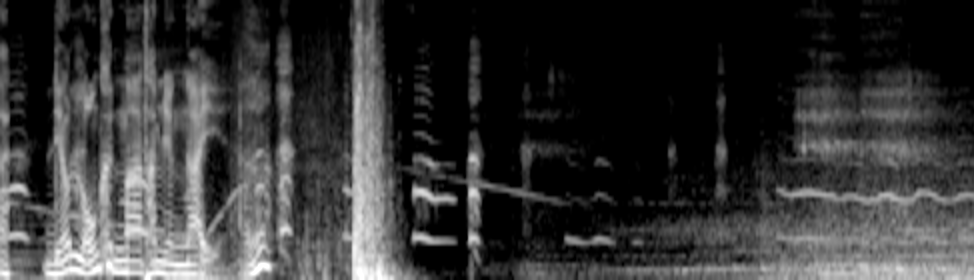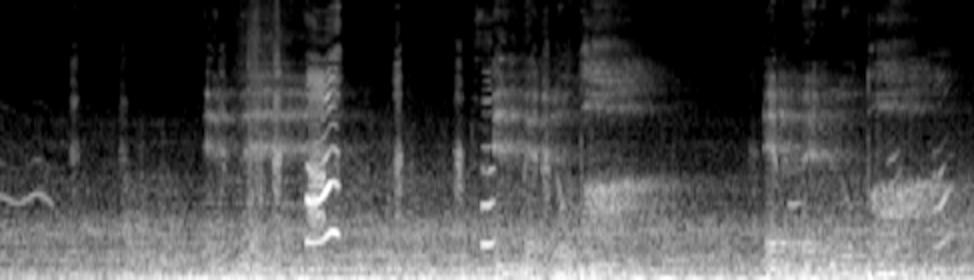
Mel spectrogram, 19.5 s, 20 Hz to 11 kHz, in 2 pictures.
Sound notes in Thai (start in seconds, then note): 3.5 เสียงปิดประตู; 11.0 เสียงกระซิบเรียก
